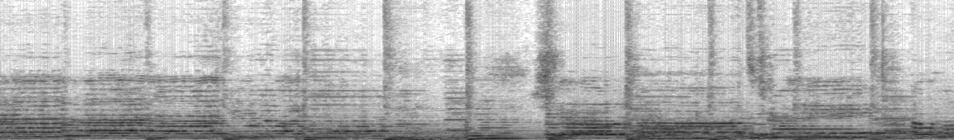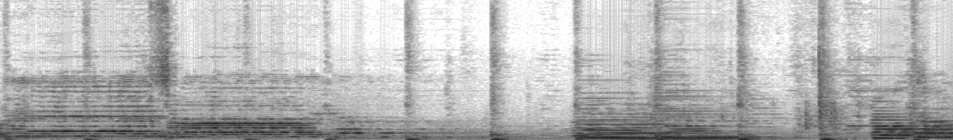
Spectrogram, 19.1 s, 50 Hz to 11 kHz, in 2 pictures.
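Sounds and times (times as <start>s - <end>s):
group singing worship song: 0.0s - 14.6s, 17.8s - 19.0s
instrumental accompaniment with beat: 0.0s - 19.0s.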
